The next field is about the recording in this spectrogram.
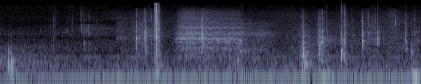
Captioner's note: sighs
